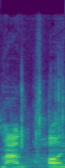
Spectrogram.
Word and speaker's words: MagPi: magazine yes from magpie uh pronounced magpie magpie my p.i.g oh nevermind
